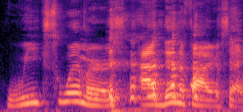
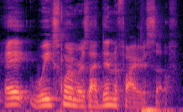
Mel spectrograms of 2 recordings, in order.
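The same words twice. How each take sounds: First: Loud, drawn-out instructor call-out; mock instructor announcement, slow and pointed; pointed repeat. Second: Said in the usual way. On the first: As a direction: stretch it out loud and high, aimed at one person. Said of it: "come stand closer to me so he can repeat it". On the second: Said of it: "so he can repeat it".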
